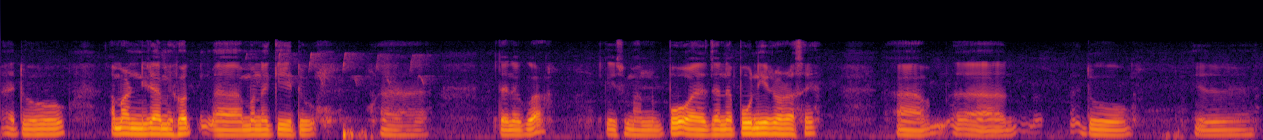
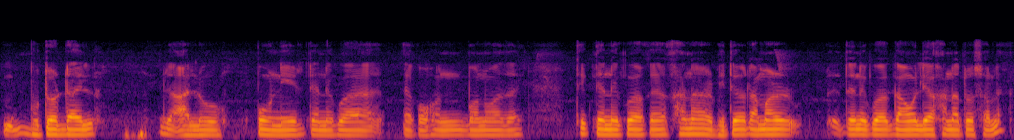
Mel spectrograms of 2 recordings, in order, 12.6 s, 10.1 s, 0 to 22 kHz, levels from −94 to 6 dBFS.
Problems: none marked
